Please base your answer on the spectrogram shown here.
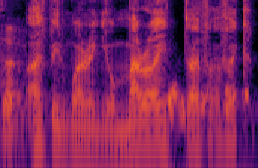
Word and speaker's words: Marai: I've been wearing your Marai. Have I pronounced that correctly? Marai, is that correct Yeah, pronunciation? so I would say, yeah, Maraí. Some people say Maraí, so it depends maybe where you're regionally from, but yeah, so.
